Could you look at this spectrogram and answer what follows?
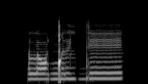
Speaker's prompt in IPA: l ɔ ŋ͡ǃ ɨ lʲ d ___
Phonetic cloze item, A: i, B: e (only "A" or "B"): B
